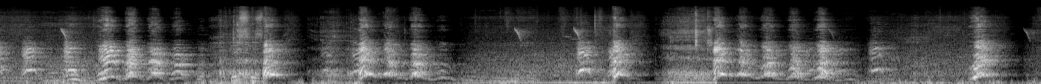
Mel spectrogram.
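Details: Repeated barking from Boerboels at the Delatro Boerboels kennel, 30 October 2013; dense overlapping barks in quick volleys with short pauses, plus occasional yips and voices in the background.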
